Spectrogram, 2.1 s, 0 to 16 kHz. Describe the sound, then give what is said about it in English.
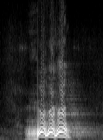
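A person imitates a Doberman barking: one loud, drawn-out vocal woof that wavers up and down in pitch three times, with no talking around it. “Bark with me. 1, 2, 3. That was good. We're a lot like that Doberman.”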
